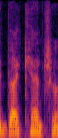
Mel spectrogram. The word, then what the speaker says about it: Dicentra: I may have a hard time retraining myself in terms of the pronunciation of Dicentra. – I know. – So, me too. It's like clematis and clematis. – Right. – Say Dicentra and people will think you're wrong.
